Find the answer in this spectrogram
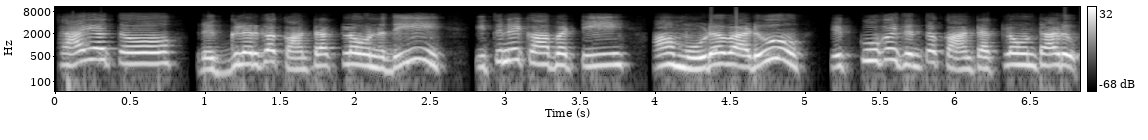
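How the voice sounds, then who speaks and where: A woman's voice: high voice, expressive, a little fast. A woman voicing a teasing, caring young man in a romantic audio story, in a slightly dull recording. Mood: calm explaining. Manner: teasing, gentle, reassuring.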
